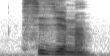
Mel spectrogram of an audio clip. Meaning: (adjective) sixth
- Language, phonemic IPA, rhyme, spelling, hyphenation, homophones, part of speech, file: French, /si.zjɛm/, -ɛm, sixième, si‧xième, sixièmes, adjective / noun, LL-Q150 (fra)-sixième.wav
